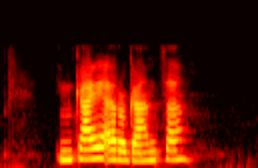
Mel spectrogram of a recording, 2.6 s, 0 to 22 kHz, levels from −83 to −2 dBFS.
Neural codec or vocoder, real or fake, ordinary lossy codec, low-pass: none; real; none; 7.2 kHz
